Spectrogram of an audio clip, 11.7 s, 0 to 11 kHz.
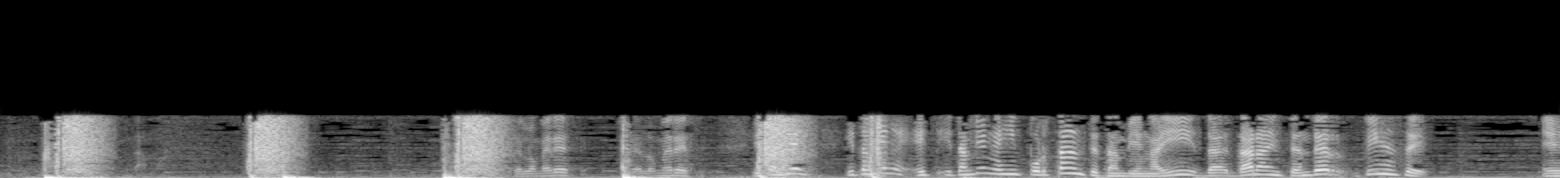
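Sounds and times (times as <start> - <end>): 
whip cracks: 0.3 - 0.9, 1.9 - 2.4, 3.4 - 3.9, 5.7 - 6.7
speech: 3.9 - 10.8.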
